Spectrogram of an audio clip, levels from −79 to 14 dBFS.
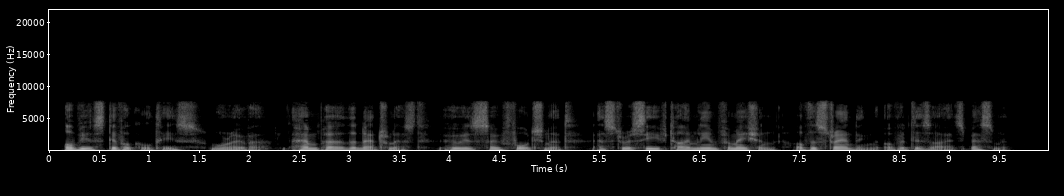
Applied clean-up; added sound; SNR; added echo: none; none; none; none.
